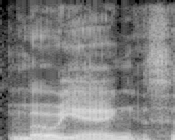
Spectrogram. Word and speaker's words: Mojang: And, you know, maybe we do, though, because Mojang, that's how you say it, the Minecraft company, and King, Candy Crush people, they're now reporting directly to Asha.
